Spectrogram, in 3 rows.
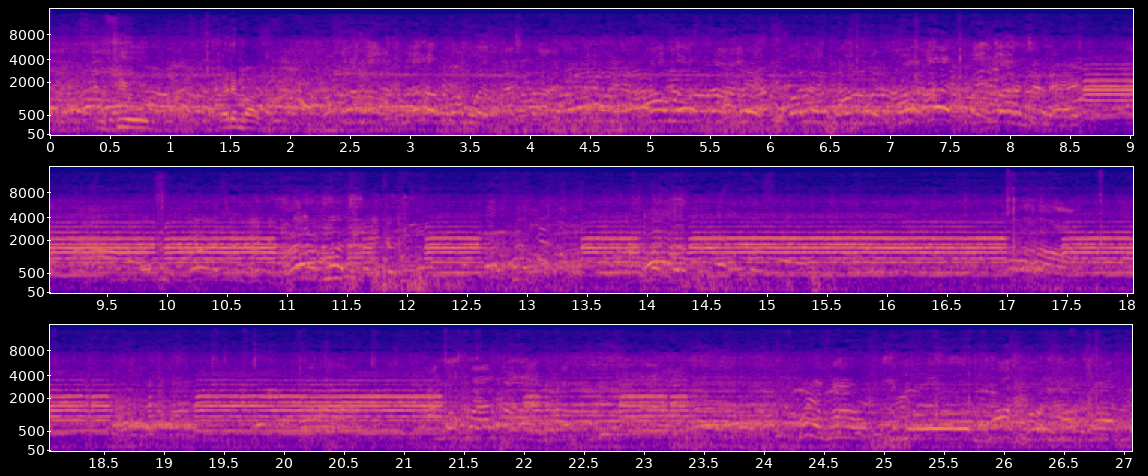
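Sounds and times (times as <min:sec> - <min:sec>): voices: 0:00.0 - 0:27.0
vehicle horn honking: 0:08.5 - 0:24.4.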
